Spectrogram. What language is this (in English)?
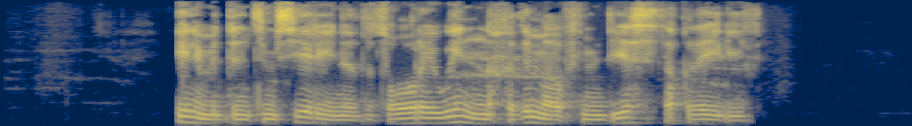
Kabyle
